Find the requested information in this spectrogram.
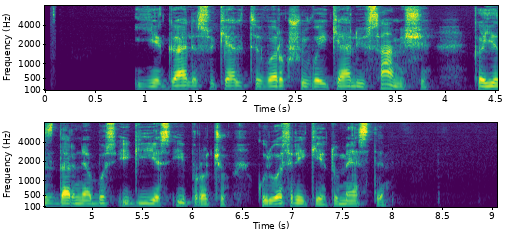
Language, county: Lithuanian, Kaunas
